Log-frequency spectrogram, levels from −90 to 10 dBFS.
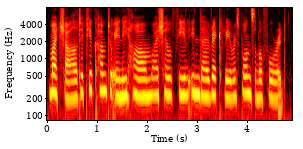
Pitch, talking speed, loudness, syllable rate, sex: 225 Hz, 185 wpm, -19 LUFS, 4.5 syllables/s, female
